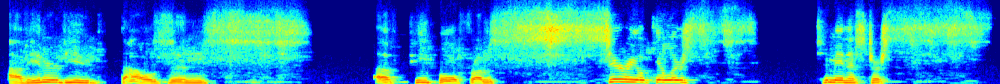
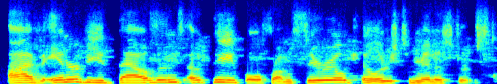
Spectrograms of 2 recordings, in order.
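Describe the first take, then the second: First: It is spoken in an imitated accent. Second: It is spoken in the speaker's ordinary accent. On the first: "here's the next one" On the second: "I will say that without an accent"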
